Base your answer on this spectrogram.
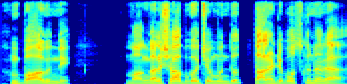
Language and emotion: Telugu, surprised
